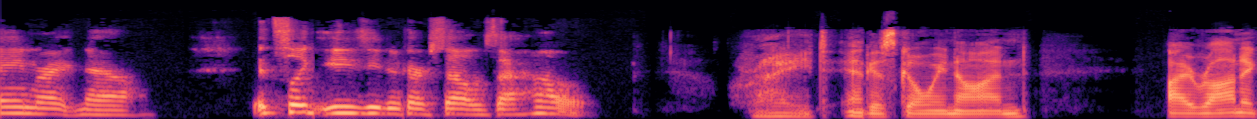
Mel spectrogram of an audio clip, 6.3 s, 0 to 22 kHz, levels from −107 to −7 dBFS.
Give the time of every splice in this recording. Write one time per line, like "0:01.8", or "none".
0:01.6
0:02.0
0:04.3

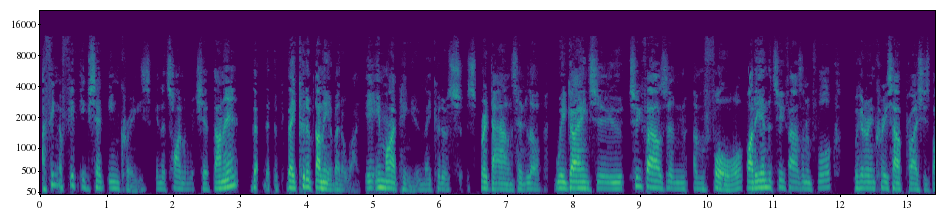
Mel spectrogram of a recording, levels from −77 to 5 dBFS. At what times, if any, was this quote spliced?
0:03.1
0:04.8
0:07.6

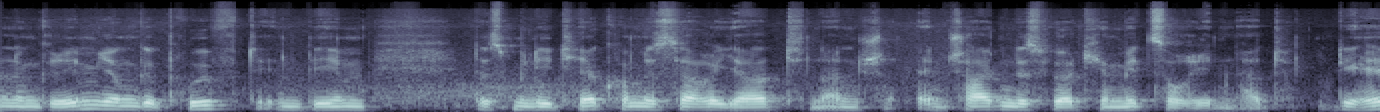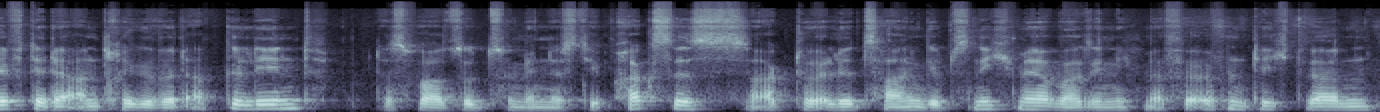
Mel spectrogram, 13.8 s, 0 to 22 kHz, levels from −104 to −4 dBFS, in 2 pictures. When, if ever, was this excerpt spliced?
none

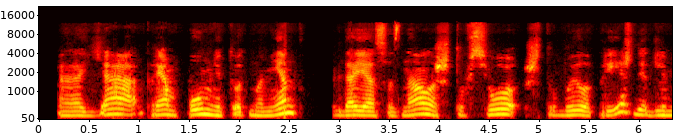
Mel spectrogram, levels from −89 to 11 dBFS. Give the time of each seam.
0:02.8

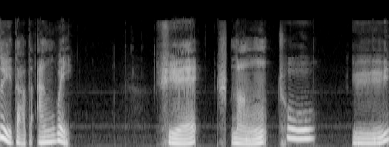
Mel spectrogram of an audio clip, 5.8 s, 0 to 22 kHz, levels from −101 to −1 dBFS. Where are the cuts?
0:03.4
0:04.1

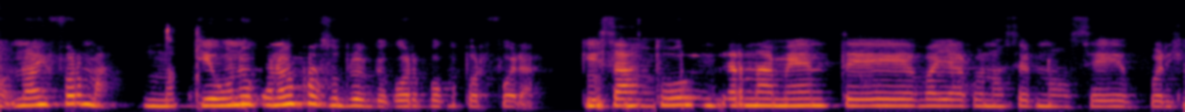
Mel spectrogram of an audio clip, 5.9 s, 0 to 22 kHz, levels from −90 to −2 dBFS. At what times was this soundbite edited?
0:02.2
0:02.8

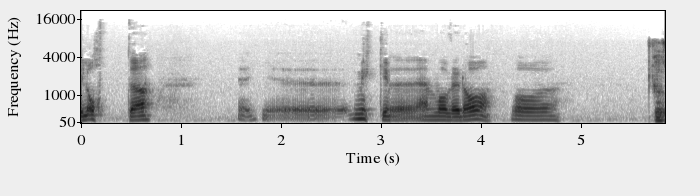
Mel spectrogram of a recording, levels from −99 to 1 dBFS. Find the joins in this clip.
0:03.1
0:03.7

